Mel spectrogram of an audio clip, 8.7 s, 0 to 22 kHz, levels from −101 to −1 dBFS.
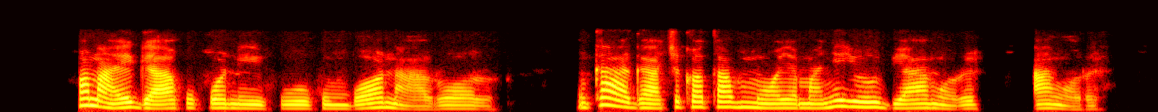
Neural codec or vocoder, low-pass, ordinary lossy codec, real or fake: none; 7.2 kHz; Opus, 16 kbps; real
